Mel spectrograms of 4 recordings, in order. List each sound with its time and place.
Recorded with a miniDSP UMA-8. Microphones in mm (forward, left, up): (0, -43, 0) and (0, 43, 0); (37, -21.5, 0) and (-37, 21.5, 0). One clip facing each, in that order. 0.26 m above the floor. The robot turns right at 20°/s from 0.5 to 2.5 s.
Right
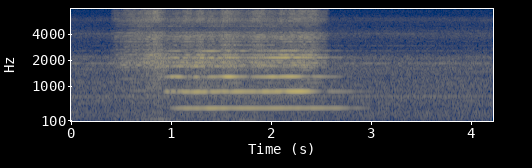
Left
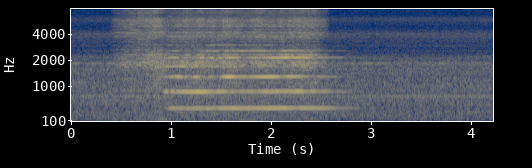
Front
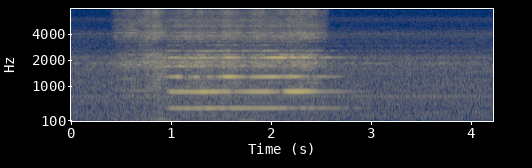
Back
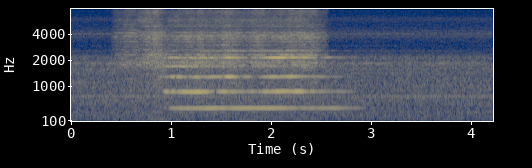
0.8 s a flute: 65° left, 4.5 m; by 2.7 s 95° left, 4.5 m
